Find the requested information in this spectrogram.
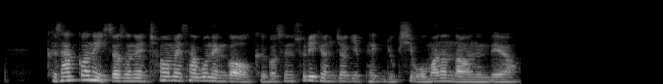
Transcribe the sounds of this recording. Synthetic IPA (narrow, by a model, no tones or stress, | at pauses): kɯsʰak͈ʌne̞is͈ʌs̬ʰʌnɯnt͡ɕʰʌɯme̞sʰaɡone̞nɡʌkɯɡʌsʰɯnsʰuɾiɡjʌnd͡ʑʌɡipe̞ɡ̚juk̚ɕ͈ibomanʌnːawanːɯnde̞jo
